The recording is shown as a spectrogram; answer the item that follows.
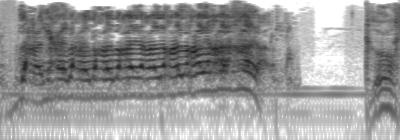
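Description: Donald Duck's cartoon duck voice squawking an unintelligible outburst for about a second and a half, then breaking off.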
